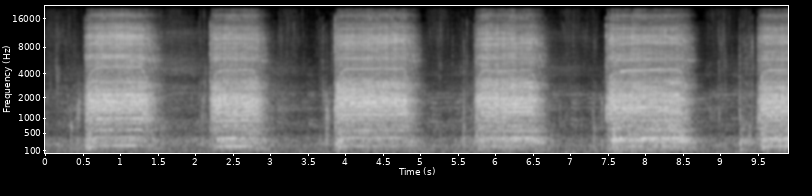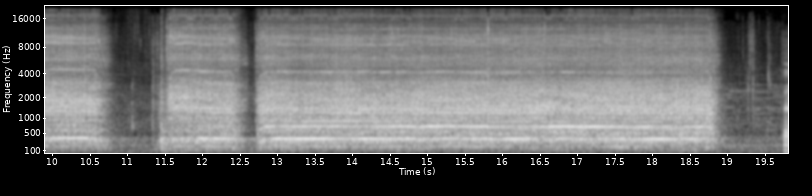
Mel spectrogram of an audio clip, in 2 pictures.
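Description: A blender pulses through cabbage potato soup to partly puree it, running in about seven short bursts separated by brief silences, then holding one long continuous whir for several seconds before stopping, loud and close.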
